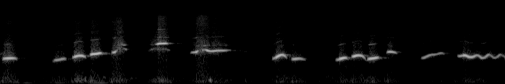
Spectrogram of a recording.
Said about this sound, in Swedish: Bron över floden Kwai. Japp. Ja. Heter det Kwai eller Kwai? Kwai. Vad roligt att du sa det, för igår visslade jag på den här låten.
